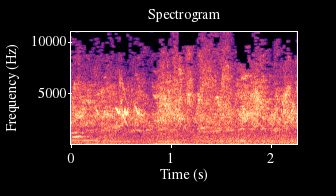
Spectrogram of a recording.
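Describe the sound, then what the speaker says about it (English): Budgerigars and African lovebirds in an aviary make dense, continuous high chirping and chattering throughout, steady and fairly loud. "We got tons of lovebirds, African lovebirds here. Cockatiels up there."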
